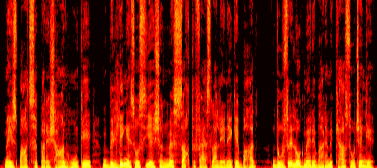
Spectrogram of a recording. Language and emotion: Urdu, fearful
